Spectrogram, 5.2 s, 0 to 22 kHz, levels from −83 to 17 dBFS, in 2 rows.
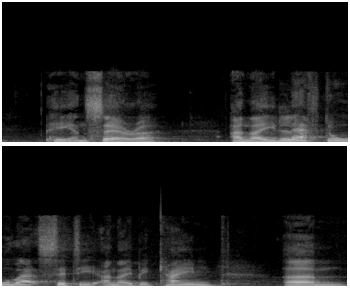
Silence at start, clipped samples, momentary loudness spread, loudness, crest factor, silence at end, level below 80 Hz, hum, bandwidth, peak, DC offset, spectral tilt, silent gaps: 0.35 s; under 0.1%; 8 LU; -22 LUFS; 18 dB; 0 s; -62 dBFS; none; 11.5 kHz; -4 dBFS; under 0.1%; -6 dB/octave; none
